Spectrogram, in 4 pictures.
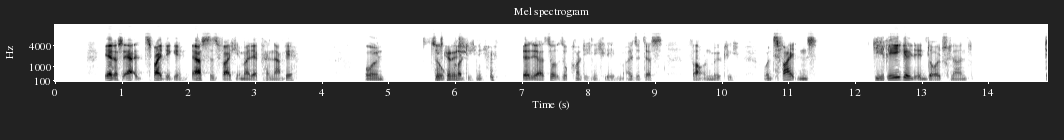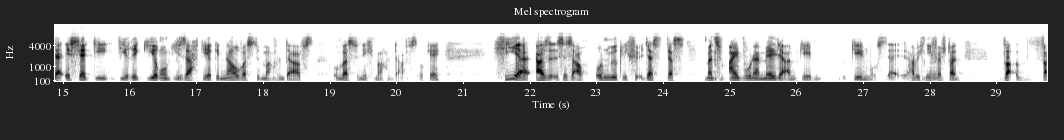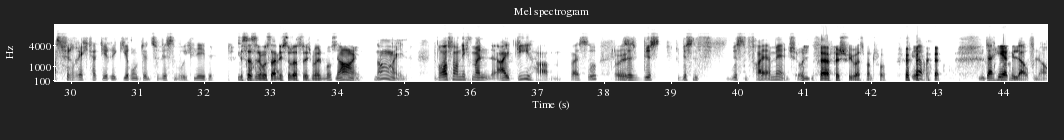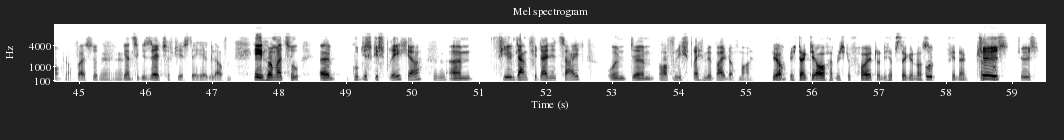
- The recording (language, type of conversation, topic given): German, unstructured, Was motiviert dich, deine Träume zu verfolgen?
- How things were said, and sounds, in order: chuckle; laugh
